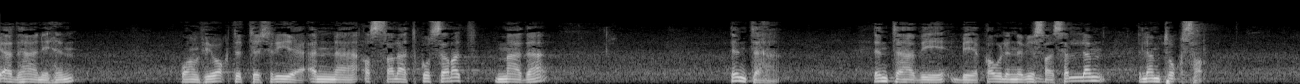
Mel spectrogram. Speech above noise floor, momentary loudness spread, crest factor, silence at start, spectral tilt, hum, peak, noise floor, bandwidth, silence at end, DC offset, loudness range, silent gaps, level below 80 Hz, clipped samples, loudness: 21 dB; 22 LU; 16 dB; 0 s; -5.5 dB/octave; none; -4 dBFS; -39 dBFS; 8 kHz; 0 s; under 0.1%; 5 LU; none; -46 dBFS; under 0.1%; -18 LUFS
